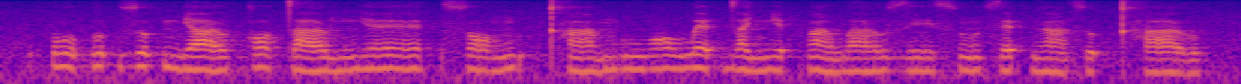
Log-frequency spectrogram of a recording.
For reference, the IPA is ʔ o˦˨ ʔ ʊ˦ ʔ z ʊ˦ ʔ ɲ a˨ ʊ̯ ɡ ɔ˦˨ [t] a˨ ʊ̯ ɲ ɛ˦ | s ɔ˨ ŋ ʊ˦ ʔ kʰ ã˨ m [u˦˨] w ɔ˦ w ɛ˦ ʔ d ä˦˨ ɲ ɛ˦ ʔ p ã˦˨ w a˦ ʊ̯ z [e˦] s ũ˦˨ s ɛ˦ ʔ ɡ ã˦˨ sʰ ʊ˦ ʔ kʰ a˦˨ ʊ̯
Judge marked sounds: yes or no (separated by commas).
yes, yes, yes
